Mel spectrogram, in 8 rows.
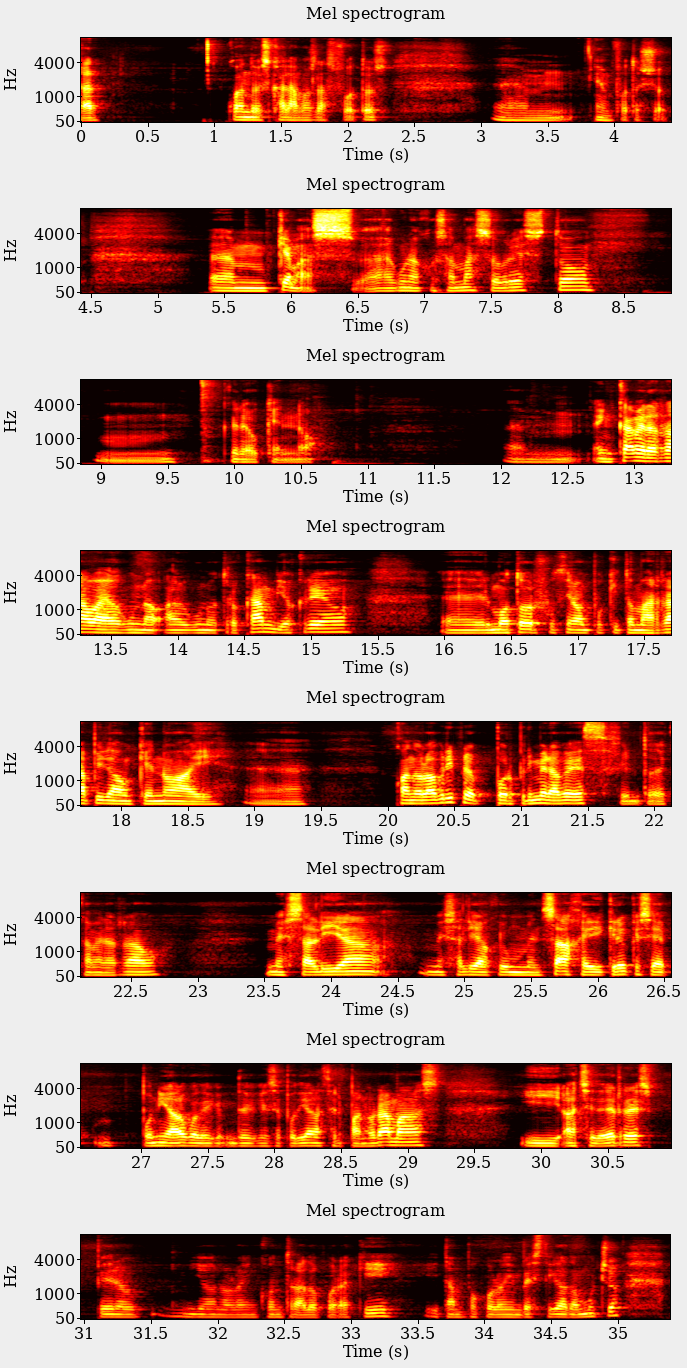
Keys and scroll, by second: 6.4 super+t.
